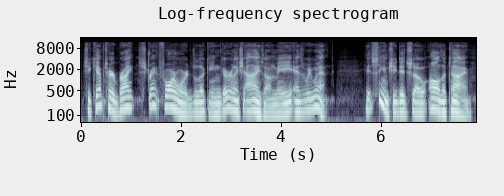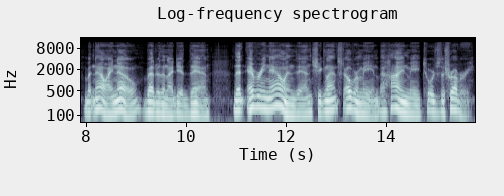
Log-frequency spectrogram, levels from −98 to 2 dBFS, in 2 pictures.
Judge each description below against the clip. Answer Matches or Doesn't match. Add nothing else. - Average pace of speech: Matches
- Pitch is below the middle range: Matches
